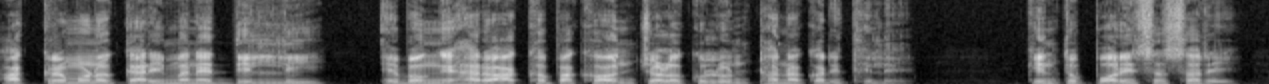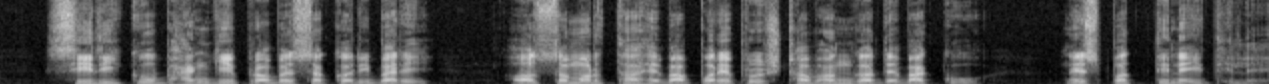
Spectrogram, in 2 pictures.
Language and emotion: Odia, neutral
